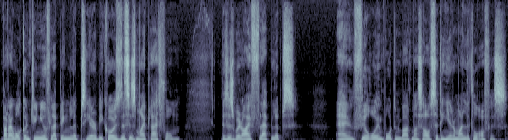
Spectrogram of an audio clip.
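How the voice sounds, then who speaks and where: A man's voice: on the high side, moderate pace, dark tone, dry recording, studio quality. A man with an Afrikaans accent hosting a solo podcast, talking in a rambling, reflective, self-deprecating way from his small office. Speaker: podcast host.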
